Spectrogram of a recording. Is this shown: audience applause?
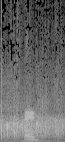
yes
